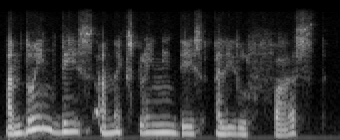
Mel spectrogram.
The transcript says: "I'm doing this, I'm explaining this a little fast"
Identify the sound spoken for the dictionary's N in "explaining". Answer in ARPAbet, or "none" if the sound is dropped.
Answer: N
